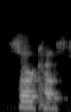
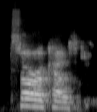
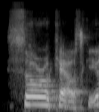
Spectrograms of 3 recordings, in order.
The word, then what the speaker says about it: Sorokowsky: it up so my first name is sarkowski yeah sir say again sorokowski sorokowski okay I was close and and of course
